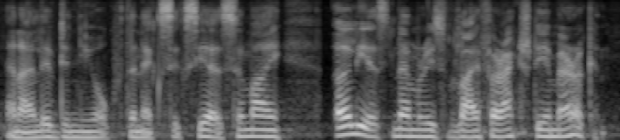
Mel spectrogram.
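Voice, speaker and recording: A man in his sixties from India, a guest in an interview, speaking in an articulate, measured way with frequent ums and restarts. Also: mid-range voice, fairly even intonation, vocal fry, a little mellow. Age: 60s. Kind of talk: interview conversation.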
